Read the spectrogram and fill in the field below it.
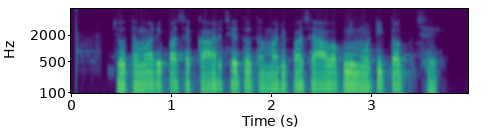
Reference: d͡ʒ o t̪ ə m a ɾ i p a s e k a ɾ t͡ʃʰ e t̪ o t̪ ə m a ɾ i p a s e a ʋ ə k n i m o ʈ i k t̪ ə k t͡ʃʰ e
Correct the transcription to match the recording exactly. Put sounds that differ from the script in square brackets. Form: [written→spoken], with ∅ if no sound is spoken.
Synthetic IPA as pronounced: d͡ʒ o t̪ ə m a ɾ i p a s e k a ɾ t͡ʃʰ e t̪ o t̪ ə m a ɾ i p a s e a ʋ ə k n i m o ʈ i [k→∅] t̪ ə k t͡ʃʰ e

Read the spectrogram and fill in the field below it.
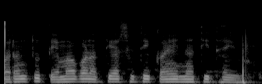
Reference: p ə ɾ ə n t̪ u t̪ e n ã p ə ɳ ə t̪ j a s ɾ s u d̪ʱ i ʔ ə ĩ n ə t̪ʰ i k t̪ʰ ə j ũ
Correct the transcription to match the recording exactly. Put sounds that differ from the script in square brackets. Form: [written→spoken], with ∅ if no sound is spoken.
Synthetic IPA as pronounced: p ə ɾ ə n t̪ u t̪ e [n→m] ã p ə ɳ ə t̪ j a [s→∅] ɾ s u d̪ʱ i [ʔ→k] ə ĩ n ə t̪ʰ i [k→∅] t̪ʰ ə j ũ

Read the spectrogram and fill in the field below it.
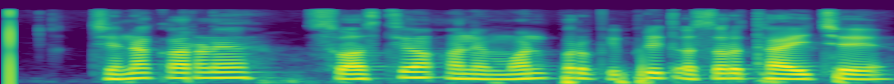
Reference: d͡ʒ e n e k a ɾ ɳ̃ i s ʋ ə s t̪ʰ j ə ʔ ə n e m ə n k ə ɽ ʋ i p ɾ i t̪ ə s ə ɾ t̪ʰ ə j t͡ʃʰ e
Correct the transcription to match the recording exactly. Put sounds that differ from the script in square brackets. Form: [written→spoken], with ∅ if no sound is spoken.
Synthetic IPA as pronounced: d͡ʒ e n [e→a] k a ɾ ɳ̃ [i→e] s ʋ [ə→a] s t̪ʰ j ə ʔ ə n e m ə n [k→p] ə [ɽ→ɾ] ʋ i p ɾ i t̪ ə s ə ɾ t̪ʰ [ə→a] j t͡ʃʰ e

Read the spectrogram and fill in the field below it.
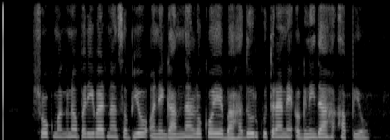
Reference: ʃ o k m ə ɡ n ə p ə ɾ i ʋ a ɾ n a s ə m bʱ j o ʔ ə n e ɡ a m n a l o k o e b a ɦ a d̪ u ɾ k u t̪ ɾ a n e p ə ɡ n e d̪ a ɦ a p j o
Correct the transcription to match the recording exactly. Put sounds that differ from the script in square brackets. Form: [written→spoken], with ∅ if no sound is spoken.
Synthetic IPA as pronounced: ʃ o k m ə ɡ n ə p ə ɾ i ʋ a ɾ n a s ə [m→∅] bʱ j o ʔ ə n e ɡ a m n a l o k o e b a ɦ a d̪ u ɾ k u t̪ ɾ a n e [p→ʔ] ə ɡ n [e→i] d̪ a ɦ a p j o

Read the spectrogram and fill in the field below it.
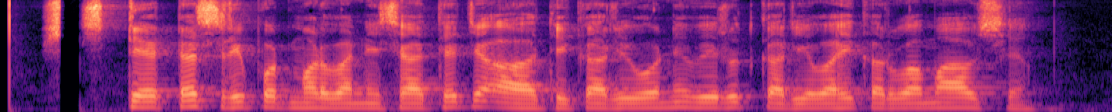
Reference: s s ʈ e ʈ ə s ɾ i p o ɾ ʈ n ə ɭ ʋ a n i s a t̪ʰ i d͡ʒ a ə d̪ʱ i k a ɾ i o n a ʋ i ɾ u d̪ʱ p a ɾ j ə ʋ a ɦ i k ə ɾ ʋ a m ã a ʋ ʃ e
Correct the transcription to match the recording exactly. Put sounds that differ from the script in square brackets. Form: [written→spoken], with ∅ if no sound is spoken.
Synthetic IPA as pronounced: s s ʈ e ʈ ə s ɾ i p o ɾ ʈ [n→m] ə ɭ ʋ a n i s a t̪ʰ [i→e] d͡ʒ a ə d̪ʱ i k a ɾ i o n [a→i] ʋ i ɾ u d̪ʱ [p→k] a ɾ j ə ʋ a ɦ i k ə ɾ ʋ a m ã a ʋ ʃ e

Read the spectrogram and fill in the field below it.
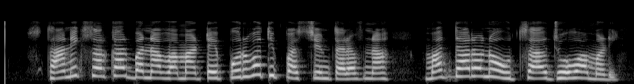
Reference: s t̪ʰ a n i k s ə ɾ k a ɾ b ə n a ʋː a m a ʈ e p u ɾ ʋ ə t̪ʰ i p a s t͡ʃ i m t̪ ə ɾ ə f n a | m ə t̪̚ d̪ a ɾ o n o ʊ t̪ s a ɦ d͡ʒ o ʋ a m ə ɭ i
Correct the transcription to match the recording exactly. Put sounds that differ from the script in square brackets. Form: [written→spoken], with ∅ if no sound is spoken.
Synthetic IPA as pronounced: s t̪ʰ a n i k s ə ɾ k a ɾ b ə n a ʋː a m a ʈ e p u ɾ ʋ ə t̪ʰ i p [a→ə] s t͡ʃ i m t̪ ə ɾ ə f n a | m ə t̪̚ d̪ a ɾ o n o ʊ t̪ s a ɦ d͡ʒ o ʋ a m ə ɭ i

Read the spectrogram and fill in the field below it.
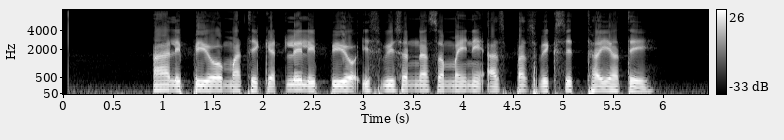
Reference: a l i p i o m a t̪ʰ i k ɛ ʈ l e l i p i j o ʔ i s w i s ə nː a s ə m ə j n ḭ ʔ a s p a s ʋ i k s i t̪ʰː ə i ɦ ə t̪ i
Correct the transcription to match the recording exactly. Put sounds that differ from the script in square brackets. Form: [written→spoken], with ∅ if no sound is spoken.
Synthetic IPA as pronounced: a l i p i o m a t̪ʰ i k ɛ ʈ l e l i p i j o ʔ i s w i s ə nː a s ə m ə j n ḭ ʔ a s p a s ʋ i k s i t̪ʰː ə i ɦ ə t̪ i

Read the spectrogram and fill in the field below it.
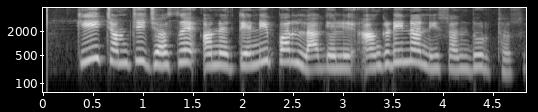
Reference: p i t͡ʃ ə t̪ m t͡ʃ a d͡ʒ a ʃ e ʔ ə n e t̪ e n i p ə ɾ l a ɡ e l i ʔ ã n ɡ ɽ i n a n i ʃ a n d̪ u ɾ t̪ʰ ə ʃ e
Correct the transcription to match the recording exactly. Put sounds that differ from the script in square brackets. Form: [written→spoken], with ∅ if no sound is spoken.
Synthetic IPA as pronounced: [p→k] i t͡ʃ ə [t̪→∅] m t͡ʃ [a→i] d͡ʒ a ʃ e ʔ ə n e t̪ e n i p ə ɾ l a ɡ e l i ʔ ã [n→ŋ] ɡ ɽ i n a n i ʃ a n d̪ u ɾ t̪ʰ ə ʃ e

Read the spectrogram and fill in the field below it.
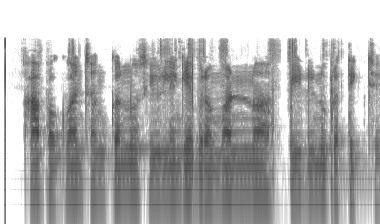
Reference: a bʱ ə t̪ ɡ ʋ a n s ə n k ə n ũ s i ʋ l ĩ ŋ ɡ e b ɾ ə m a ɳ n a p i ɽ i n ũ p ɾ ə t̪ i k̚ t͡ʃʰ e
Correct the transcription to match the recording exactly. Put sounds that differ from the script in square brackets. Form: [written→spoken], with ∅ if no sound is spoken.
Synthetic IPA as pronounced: a bʱ ə [t̪→∅] ɡ ʋ a n s ə [n→ŋ] k ə n ũ s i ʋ l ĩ ŋ ɡ e b ɾ ə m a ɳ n a p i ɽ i n ũ p ɾ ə t̪ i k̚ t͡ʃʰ e

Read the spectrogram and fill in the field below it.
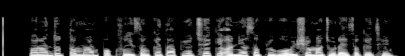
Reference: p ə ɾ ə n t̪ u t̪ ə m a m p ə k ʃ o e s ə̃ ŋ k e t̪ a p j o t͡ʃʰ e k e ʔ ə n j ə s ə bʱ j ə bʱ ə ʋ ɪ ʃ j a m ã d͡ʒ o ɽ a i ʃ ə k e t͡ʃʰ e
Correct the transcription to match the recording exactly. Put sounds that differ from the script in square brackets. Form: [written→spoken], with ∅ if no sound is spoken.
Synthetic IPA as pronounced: p ə ɾ ə n t̪ u t̪ ə m a m p ə k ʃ o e s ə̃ ŋ k e t̪ a p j o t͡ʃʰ e k e ʔ ə n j ə s ə bʱ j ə bʱ ə ʋ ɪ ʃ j [a→ə] m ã d͡ʒ o ɽ a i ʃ ə k e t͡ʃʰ e

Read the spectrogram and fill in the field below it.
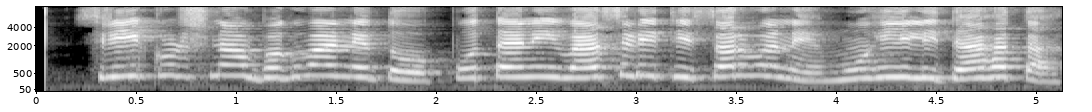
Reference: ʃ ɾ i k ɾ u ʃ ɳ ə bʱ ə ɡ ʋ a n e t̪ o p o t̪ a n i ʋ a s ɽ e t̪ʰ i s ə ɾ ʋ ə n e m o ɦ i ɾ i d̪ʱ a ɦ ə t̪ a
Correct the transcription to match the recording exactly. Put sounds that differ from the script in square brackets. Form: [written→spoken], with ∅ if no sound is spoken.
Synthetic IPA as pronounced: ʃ ɾ i k ɾ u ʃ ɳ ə bʱ ə ɡ ʋ a n e t̪ o p o t̪ a n i ʋ a s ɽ [e→i] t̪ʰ i s ə ɾ ʋ ə n e m o ɦ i [ɾ→l] i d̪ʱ a ɦ ə t̪ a

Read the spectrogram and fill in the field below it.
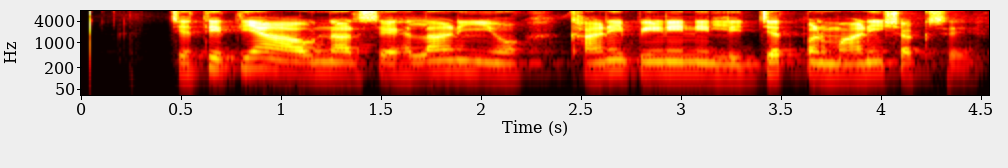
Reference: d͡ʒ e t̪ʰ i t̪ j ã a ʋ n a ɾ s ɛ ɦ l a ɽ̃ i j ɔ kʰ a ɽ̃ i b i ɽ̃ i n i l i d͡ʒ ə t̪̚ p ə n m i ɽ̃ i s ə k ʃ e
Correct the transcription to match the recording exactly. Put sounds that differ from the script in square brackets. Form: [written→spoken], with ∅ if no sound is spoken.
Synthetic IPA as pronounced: d͡ʒ e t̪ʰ i t̪ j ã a ʋ n a ɾ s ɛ ɦ l a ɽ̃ i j [ɔ→o] kʰ a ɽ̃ i [b→p] i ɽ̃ i n i l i d͡ʒ ə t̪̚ p ə [n→ɳ] m [i→a] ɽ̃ i [s→ʃ] ə k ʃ e

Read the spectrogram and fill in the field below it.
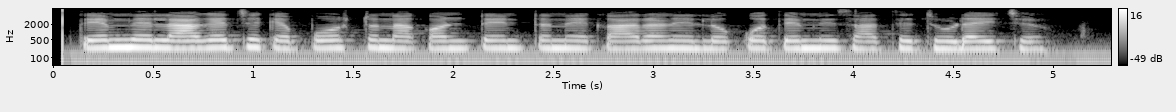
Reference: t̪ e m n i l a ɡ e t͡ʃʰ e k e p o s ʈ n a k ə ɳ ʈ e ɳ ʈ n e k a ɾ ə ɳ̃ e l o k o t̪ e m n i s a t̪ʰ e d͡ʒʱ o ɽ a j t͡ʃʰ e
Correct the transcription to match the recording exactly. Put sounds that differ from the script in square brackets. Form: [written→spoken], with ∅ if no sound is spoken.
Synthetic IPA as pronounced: t̪ e m n [i→e] l a ɡ e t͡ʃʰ e k e p o s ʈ n a k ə ɳ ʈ e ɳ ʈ n e k a ɾ ə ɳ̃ e l o k o t̪ e m n i s a t̪ʰ e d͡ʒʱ o ɽ a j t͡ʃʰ e

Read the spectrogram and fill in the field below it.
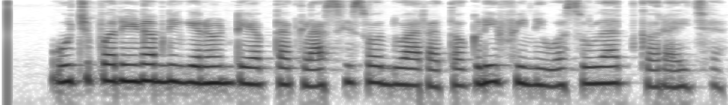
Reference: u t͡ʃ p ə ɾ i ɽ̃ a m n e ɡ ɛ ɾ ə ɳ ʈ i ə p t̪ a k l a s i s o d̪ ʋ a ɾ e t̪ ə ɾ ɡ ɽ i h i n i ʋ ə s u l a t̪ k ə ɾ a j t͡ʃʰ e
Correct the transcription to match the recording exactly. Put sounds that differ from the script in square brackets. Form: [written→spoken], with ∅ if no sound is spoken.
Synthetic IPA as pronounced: u t͡ʃ p ə ɾ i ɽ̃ a m n [e→i] ɡ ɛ ɾ ə ɳ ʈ i [ə→a] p t̪ a k l a s i s o d̪ ʋ a ɾ [e→a] t̪ ə [ɾ→∅] ɡ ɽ i [h→f] i n i ʋ ə s u l a t̪ k ə ɾ a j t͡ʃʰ e

